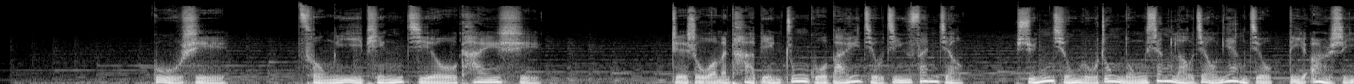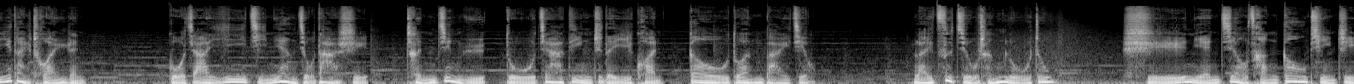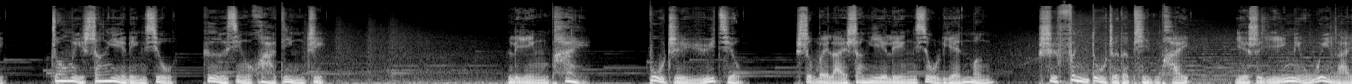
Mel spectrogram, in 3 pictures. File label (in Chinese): 男 专题 招商宣传片; 千秋领派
